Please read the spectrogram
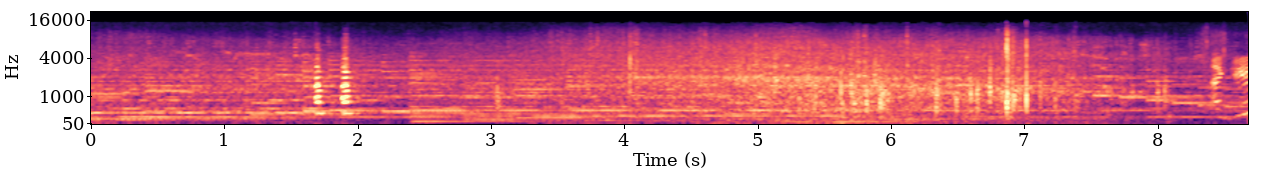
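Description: Background music over a car coming slowly up a dirt track and pulling up, with a growing hiss of tyres on the ground through the second half. Two short, sharp sounds come about two seconds in.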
